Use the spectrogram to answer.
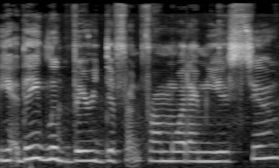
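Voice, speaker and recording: A woman speaks with a non-native accent in a high pitch. Her tone is dark and mellow, her intonation monotone and flat. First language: not English. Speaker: gaming YouTuber. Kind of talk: gameplay commentary. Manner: casual, halting with self-corrections.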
